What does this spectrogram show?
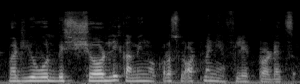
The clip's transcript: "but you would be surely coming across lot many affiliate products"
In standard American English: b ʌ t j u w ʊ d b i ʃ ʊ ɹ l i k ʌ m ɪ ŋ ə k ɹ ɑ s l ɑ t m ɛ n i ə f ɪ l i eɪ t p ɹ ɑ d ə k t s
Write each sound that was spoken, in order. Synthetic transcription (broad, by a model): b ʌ t j u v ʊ d b i ʃ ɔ ɹ l i k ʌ m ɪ ŋ ə k ɹ ɑ s l ɑ t m ɛ n i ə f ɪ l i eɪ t p ɹ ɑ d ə k t s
